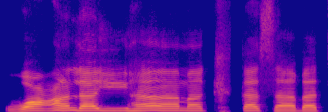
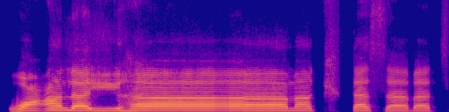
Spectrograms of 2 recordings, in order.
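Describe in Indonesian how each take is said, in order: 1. Vokal pada "ma" pendek dan tersambung. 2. Vokal pada "ma" dibaca panjang. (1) "seperti itu ya cara kita membacanya" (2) "saya contohkan yang salah ... Jangan terlalu panjang"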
